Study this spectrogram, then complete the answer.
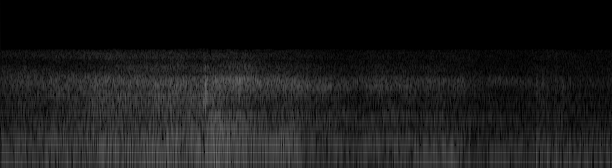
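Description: A race car engine roars past in the distance and fades away.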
